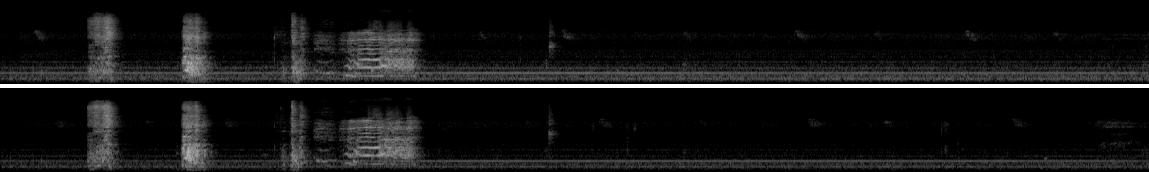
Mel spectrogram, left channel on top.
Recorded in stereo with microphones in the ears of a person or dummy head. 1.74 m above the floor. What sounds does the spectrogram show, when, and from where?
0.9 s a zipper: 60° right (ahead or behind), 0.7 m
3.1 s a gasp: 45° right (ahead or behind), 0.8 m
5.5 s a finger snap: 45° right (ahead or behind), 1.2 m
